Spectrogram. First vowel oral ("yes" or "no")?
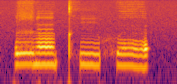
no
